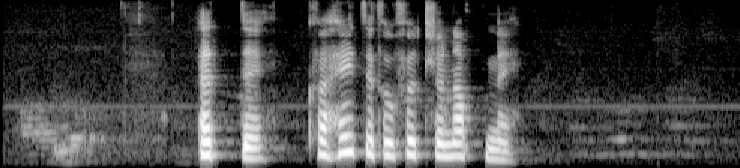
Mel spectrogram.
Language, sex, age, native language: Icelandic, female, 50-59, Icelandic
